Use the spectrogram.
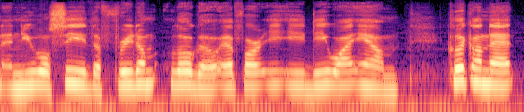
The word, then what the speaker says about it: Freedym: I am talking about a membership site called Freedom. It's spelled Freedym.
